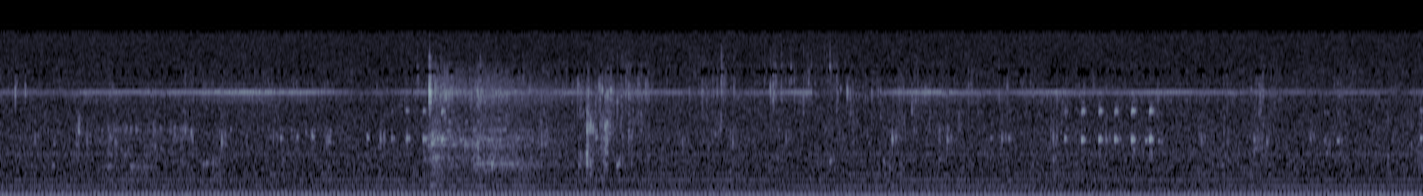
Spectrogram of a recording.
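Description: African elephant drinking: faint water pouring and splashing as trunkfuls of water go into its mouth, loudest about four seconds in and again at six seconds. Near the end a frog calls in a quick run of evenly spaced pulses.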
